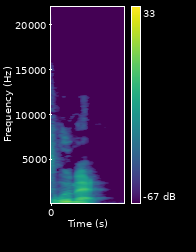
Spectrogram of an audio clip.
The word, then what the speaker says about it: Lumet: Yeah, it's Lumet. – Okay. Excuse me. – Not even saying it right. I was saying Lumet, but it's Lumet. Lumet.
